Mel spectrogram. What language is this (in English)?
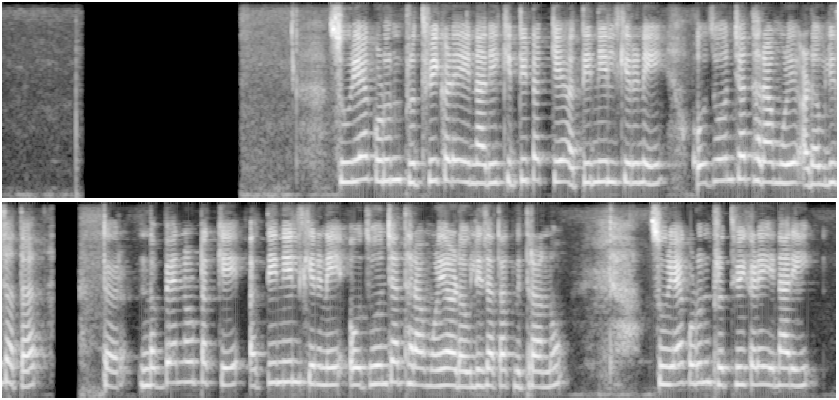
Marathi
